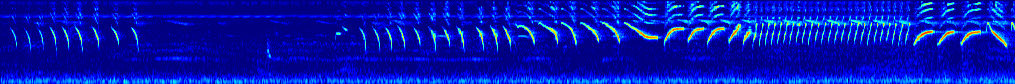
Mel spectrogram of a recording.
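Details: Belgian canary singing practice: a short run of falling notes, a quiet gap, then repeated sweeps building into a dense high buzzy trill and loud clear descending whistles.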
